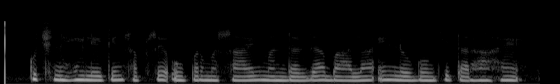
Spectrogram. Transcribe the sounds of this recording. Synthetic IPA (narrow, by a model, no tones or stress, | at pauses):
kʊt͡ʃʰnɐɦĩleːkɪnsɐbseʔuːpəɾmɐsaːɪlmɐ̃nd̪əɾd͡ʒabaːlaʔɪnloːɡõkit̪ɐɾəhɛː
